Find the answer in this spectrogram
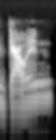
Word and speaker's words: Gawain: And Sir is it Sir Gawain?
